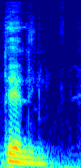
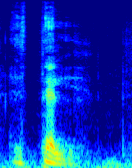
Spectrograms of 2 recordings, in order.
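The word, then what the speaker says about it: Stell: Se escribe S-T-E-L-L, no es Telling, Estel.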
